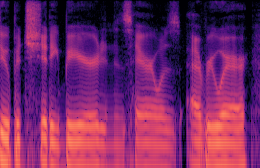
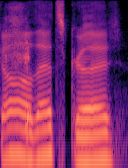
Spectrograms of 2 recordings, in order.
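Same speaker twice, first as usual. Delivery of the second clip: fake polite; 3 semitones higher, 5 dB louder, much slower than usual. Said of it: "I'm like".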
